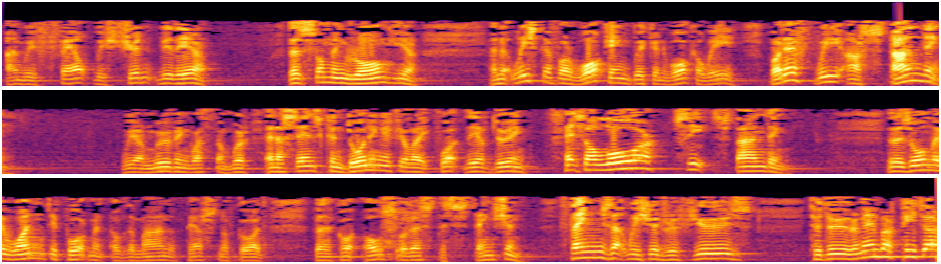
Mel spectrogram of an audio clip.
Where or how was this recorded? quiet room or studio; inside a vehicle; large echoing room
large echoing room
